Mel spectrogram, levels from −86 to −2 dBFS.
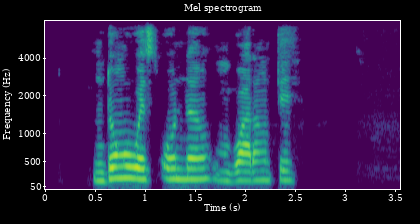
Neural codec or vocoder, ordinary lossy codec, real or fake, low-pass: none; Opus, 64 kbps; real; 7.2 kHz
